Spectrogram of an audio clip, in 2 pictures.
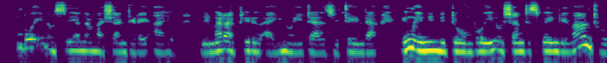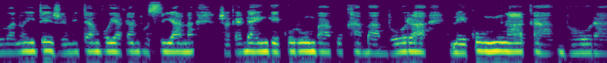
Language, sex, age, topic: Ndau, female, 36-49, health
